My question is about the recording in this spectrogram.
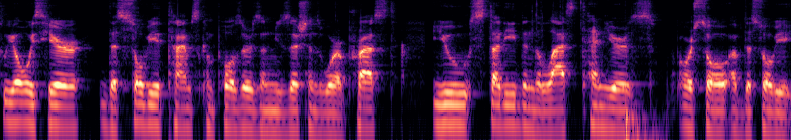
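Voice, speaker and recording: Young guy from armenia hosting a podcast, low-ish voice, lots of yeahs. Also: fairly bright tone. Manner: attentive, gives frequent short acknowledgements. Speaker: podcast host. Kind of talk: casual interview talk.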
